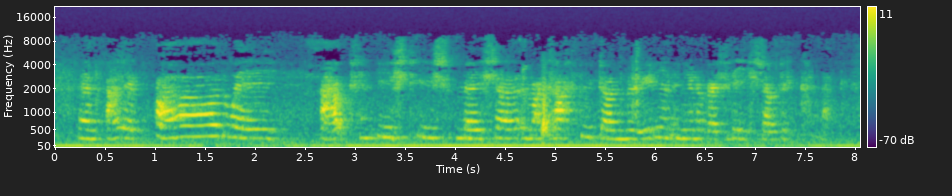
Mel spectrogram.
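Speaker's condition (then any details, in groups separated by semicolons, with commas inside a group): Partial deafness; called selective hearing, relies on lip reading; asks others to keep lips visible for lip reading, mother may act as interpreter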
